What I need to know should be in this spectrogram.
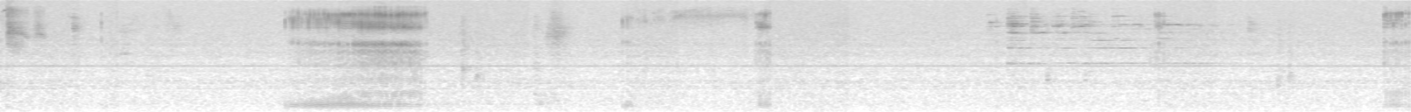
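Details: Cat with noisy breathing from a condition as a newborn, now fine, snoring very loudly: one loud rattling snore against a steady background hum, faint breath noises otherwise; snoring.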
